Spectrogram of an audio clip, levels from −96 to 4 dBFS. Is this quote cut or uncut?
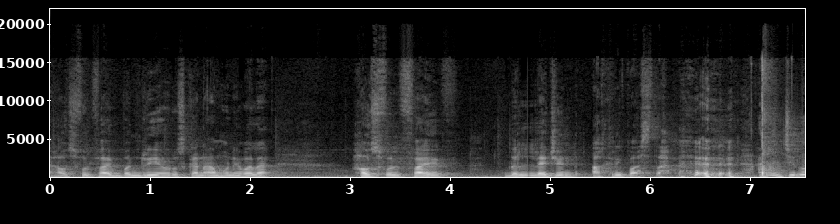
uncut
